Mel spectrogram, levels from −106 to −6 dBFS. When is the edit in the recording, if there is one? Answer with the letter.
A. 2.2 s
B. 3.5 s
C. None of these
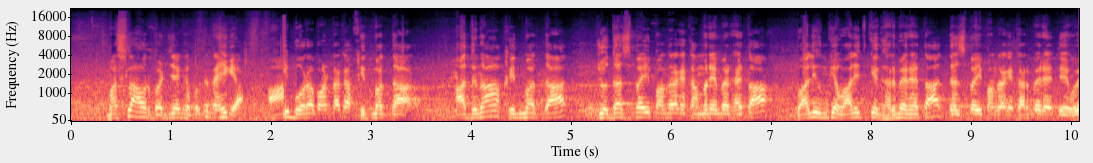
A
